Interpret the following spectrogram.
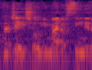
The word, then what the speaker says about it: Vajacial: A lot of people be calling it vagical, or you know, a hard time pronouncing it, but it's called Vajacial.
